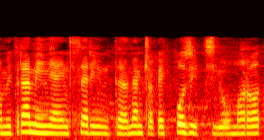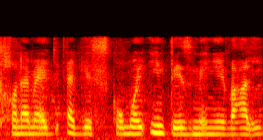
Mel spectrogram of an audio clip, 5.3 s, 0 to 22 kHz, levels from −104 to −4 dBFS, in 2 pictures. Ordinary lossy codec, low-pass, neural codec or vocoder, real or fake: none; 7.2 kHz; codec, 44.1 kHz, 7.8 kbps, Pupu-Codec; fake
